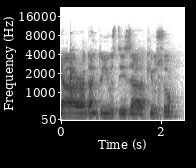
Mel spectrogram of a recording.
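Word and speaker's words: 急須: So here we are going to use this Kyusu. Did I pronounce it right? Yeah. Kyusu teapot.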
